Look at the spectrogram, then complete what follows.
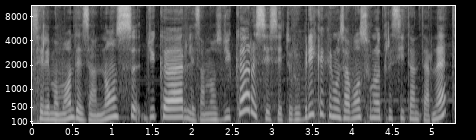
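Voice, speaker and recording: A woman's voice: medium pitch, lively intonation, normal speed, warm tone, soft background music. A woman hosting a radio segment, reading listener personal ads and short news in a friendly, conversational way with frequent hesitations. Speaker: radio show host.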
